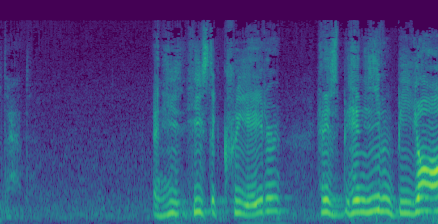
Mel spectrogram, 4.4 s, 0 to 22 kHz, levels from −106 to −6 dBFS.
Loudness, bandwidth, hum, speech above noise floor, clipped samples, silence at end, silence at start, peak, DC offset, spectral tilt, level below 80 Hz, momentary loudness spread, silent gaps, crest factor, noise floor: -35 LUFS; 15 kHz; none; 32 dB; under 0.1%; 0 s; 0.05 s; -14 dBFS; under 0.1%; -4.5 dB/octave; -74 dBFS; 16 LU; none; 20 dB; -64 dBFS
